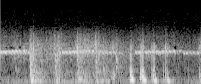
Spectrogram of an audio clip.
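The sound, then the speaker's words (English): A door is shut, with a series of clunks and knocks from the latch and frame, while a steady high drone of crickets continues in the background. No one speaks. “Let me close the door.”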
